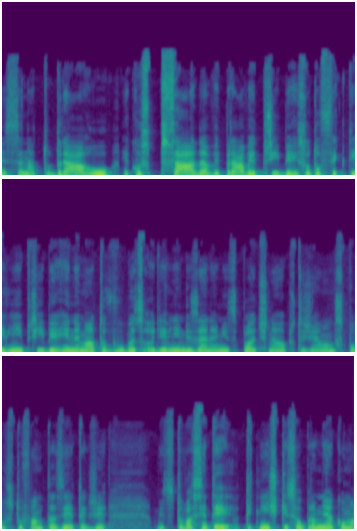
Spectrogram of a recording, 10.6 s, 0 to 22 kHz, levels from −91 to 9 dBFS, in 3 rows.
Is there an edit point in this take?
yes; 1 cut; at 1.2 s

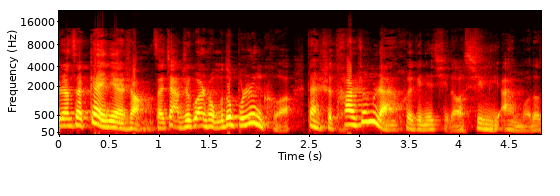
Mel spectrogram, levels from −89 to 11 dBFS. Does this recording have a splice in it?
yes; 1 cut; at 2.4 s

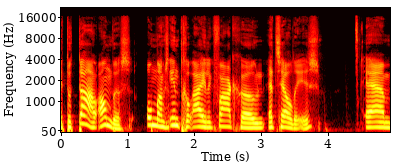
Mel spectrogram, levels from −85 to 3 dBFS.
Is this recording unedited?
no; 1 cut; at 1.6 s

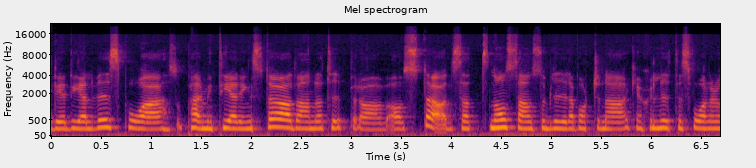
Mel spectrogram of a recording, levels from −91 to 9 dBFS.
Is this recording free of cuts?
yes; 0 cuts

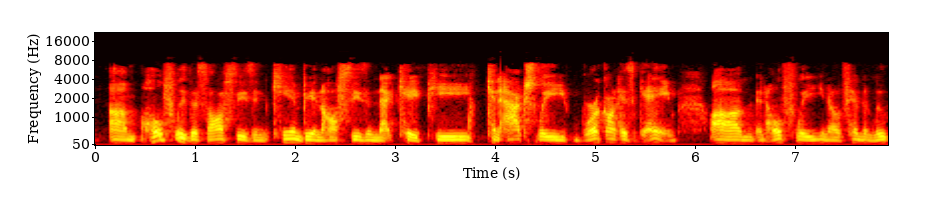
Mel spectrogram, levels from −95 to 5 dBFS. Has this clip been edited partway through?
no; 0 cuts

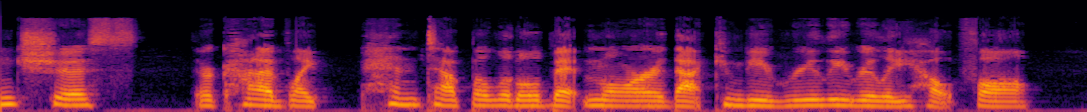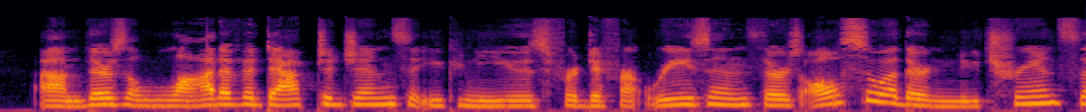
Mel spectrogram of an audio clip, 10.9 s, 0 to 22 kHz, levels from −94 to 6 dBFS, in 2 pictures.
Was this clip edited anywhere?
no; 0 cuts

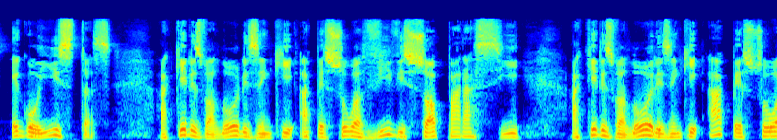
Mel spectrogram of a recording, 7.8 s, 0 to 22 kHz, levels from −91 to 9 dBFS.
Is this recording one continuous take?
yes; 0 cuts

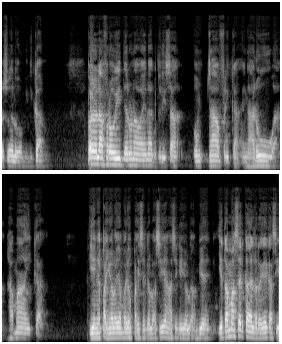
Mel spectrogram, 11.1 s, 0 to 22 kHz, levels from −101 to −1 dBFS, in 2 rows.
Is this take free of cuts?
no; 4 cuts; at 3.0 s, 4.1 s, 7.3 s, 9.3 s

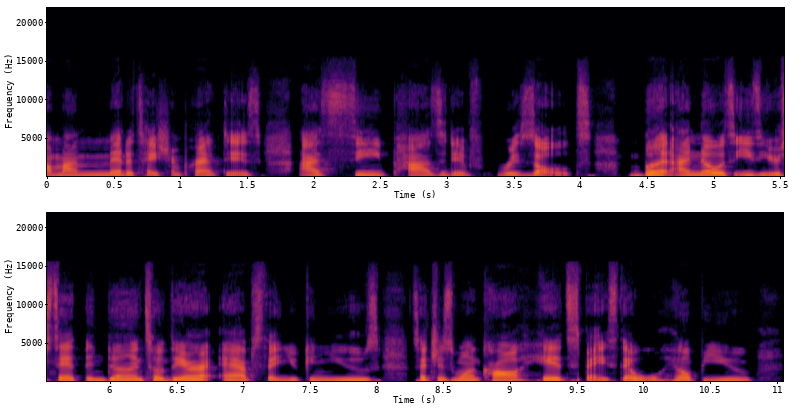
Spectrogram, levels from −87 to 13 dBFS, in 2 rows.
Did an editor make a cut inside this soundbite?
no; 0 cuts

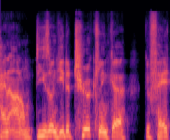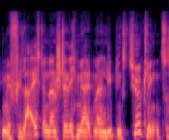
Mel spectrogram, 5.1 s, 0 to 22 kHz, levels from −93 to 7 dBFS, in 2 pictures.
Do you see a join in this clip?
no; 0 cuts

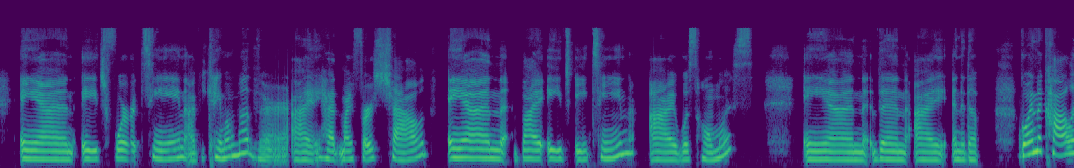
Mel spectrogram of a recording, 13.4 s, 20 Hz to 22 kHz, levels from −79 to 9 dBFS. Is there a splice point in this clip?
yes; 1 cut; at 6.4 s

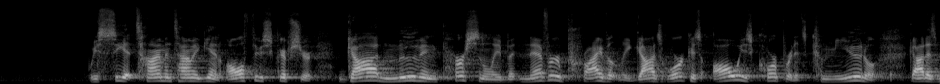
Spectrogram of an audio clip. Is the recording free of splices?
yes; 0 cuts

